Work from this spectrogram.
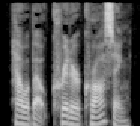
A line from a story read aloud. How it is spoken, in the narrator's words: Ruth Rose said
